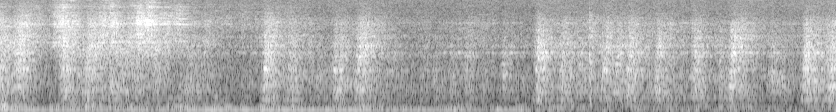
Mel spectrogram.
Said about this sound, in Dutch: Nou, er komt een treintje voorbij.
